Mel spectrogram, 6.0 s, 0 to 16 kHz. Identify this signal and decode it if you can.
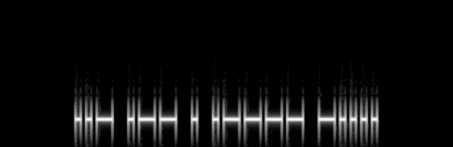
Morse code, heard as a keyed tone, about 17 wpm, 700 Hz. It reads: UWE16
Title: Five Challenging Letter-Number Combinations 17wpm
